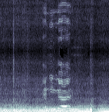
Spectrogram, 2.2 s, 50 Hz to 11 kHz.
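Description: A V8 race car on the Pukekohe circuit in Auckland, heard from inside during a hot lap, holds a steady loud engine drone through braking and a downshift to third, with a brief rev blip near the end as an instructor talks over it.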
